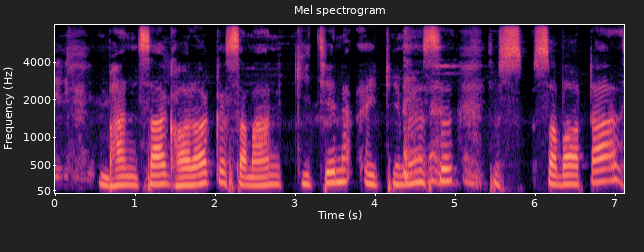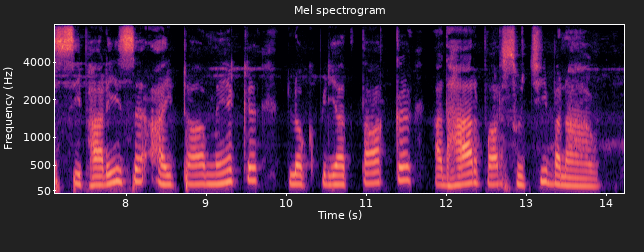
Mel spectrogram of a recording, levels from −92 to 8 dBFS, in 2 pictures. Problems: background sounds at intervals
